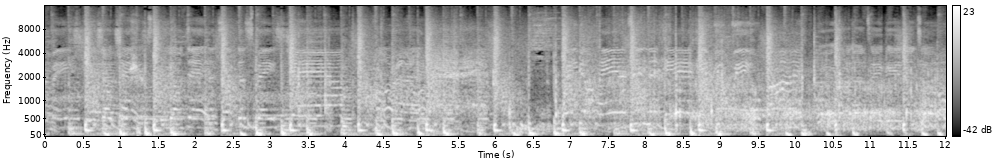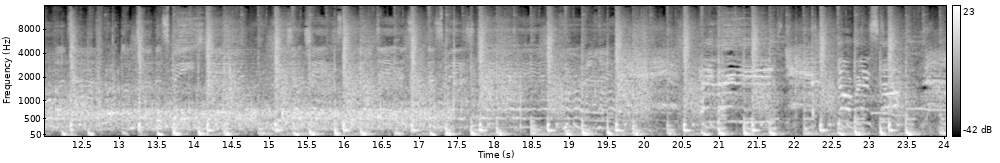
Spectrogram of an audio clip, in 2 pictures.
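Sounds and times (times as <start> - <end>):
skateboard clacks: 0.0 - 23.7
loud music with steady beat: 0.0 - 24.0
skateboard wheels rolling on asphalt: 0.0 - 24.0.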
